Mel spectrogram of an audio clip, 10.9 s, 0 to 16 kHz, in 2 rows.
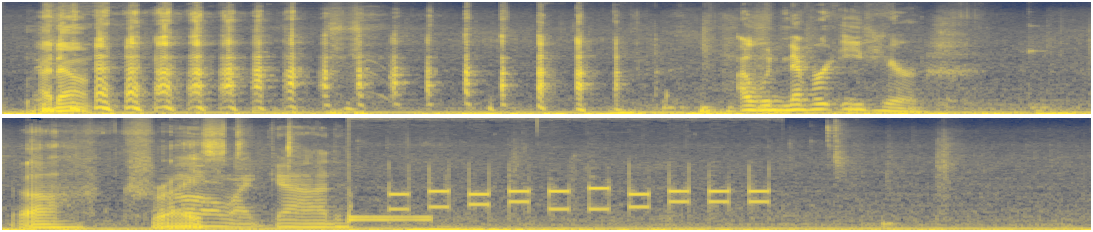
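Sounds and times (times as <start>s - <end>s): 
low hum: 0.0s - 10.8s
speech: 0.2s - 1.0s, 3.7s - 4.9s, 5.5s - 9.3s
touch-tone telephone dialing beeps: 7.2s - 9.3s.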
